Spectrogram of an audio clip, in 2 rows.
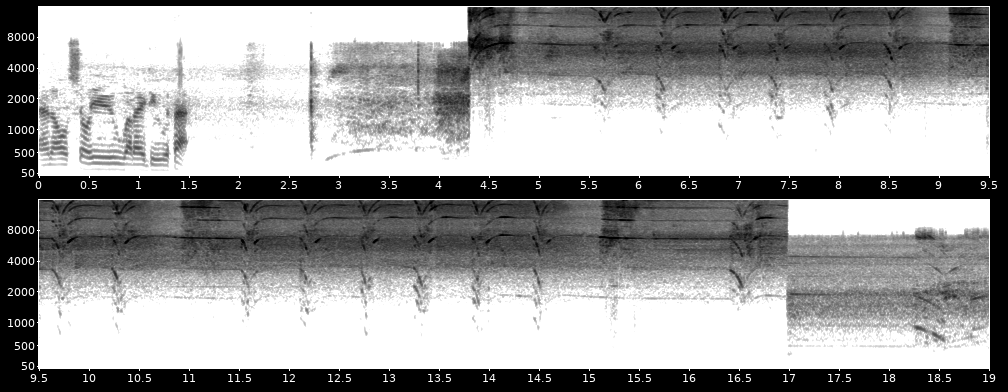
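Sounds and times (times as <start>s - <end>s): router high-pitched whine: 4.3s - 18.6s.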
